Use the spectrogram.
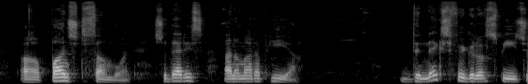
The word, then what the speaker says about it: onomatopoeia: The next figure of speech is onomatopoeia. I know it sounds very weird and funny, but then let me say once again how it sounds.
